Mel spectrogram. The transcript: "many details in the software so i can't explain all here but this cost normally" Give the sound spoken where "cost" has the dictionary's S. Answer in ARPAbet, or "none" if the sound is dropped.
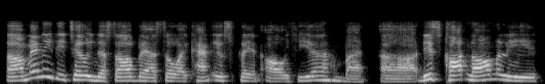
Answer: none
